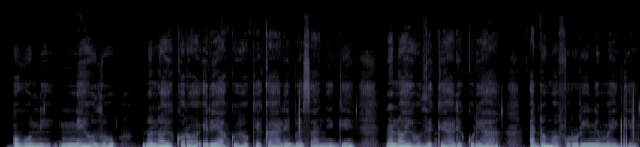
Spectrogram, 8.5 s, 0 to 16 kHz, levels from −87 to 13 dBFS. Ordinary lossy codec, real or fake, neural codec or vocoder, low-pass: none; fake; vocoder, 44.1 kHz, 128 mel bands every 256 samples, BigVGAN v2; 14.4 kHz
